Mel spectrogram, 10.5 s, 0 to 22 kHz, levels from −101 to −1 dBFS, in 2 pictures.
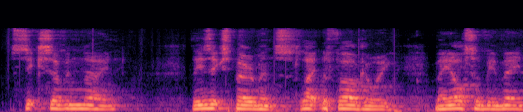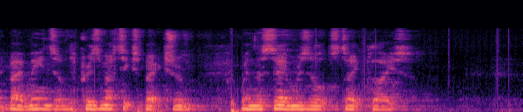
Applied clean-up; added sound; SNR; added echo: neural separator model SepFormer DNS4.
